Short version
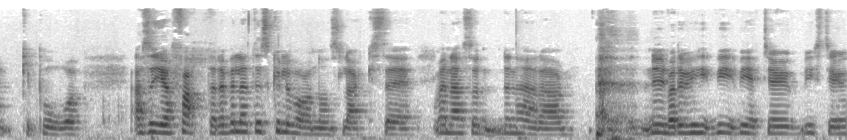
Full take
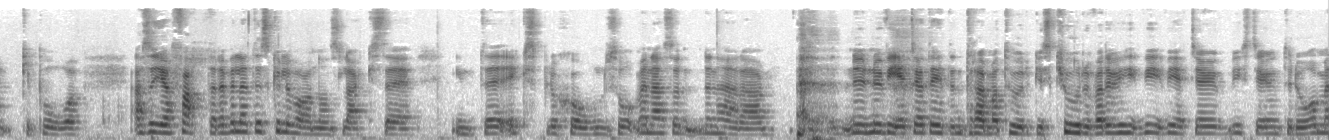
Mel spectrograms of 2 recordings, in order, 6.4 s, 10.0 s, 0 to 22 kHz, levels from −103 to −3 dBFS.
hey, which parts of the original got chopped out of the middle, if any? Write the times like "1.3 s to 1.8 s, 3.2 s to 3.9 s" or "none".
3.3 s to 4.8 s, 6.5 s to 8.2 s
